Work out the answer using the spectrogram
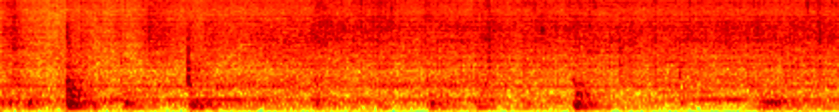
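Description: Chopped mushrooms sizzling as they fry in a hot non-stick wok, with a few light taps of the spatula as they are stirred.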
